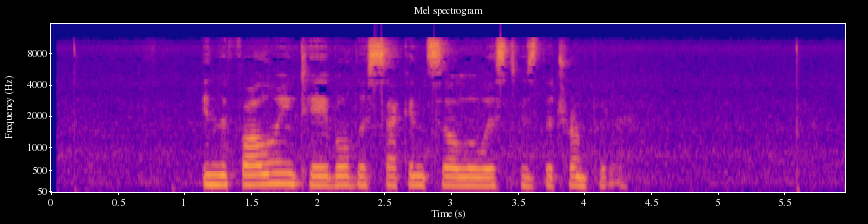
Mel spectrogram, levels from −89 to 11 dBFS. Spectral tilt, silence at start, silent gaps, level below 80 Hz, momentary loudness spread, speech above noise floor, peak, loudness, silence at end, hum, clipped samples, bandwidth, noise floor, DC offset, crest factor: -3.5 dB/octave; 1.15 s; none; -62 dBFS; 12 LU; 32 dB; 0 dBFS; -15 LUFS; 1.65 s; none; under 0.1%; 12 kHz; -49 dBFS; under 0.1%; 20 dB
